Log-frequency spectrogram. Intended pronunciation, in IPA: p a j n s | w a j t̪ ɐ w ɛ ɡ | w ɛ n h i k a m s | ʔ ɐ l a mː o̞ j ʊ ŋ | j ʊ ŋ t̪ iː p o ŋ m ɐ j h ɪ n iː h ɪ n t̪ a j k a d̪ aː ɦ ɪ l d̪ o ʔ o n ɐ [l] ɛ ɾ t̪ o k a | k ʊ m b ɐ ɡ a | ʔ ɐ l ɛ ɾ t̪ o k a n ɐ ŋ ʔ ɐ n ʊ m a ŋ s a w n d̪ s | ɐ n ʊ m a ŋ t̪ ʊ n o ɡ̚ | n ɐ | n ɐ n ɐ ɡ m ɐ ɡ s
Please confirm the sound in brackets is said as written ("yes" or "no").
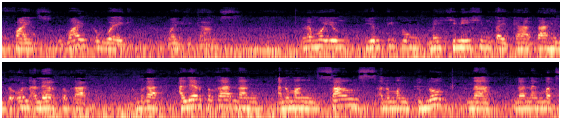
yes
